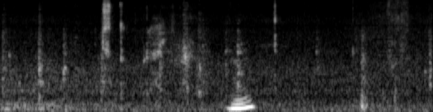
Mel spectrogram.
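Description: A person's short wordless "hm?" with rising pitch a little past the middle, among faint scattered clicks and rustles.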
